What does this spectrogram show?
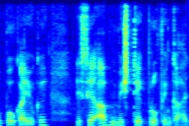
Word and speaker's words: Poka-yoke: इसका जो प्रोनाउंसिएशन है वो है पोका योके।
